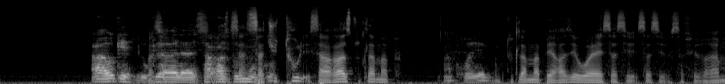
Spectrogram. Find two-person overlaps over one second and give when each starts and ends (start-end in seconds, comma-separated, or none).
1.2-2.8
